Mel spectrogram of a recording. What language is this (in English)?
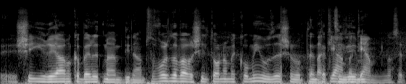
Hebrew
